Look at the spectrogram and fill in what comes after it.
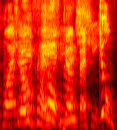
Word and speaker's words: Joe Pesci: Joe Pesci. You have to say it like that.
